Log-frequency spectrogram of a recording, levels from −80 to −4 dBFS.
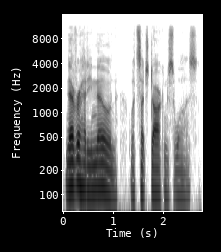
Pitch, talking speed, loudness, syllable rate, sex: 105 Hz, 170 wpm, -19 LUFS, 4.2 syllables/s, male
